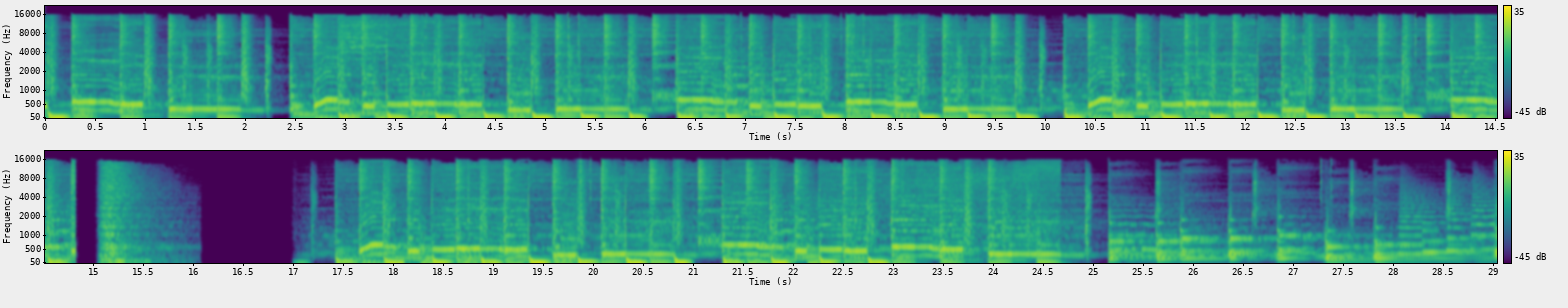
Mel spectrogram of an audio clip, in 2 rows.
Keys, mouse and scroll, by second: 7.0 click, 8.0 click, 8.1-10.4 drag, 11.4 click, 12.6-14.0 drag, 17.8 KP_Divide, 20.0-23.1 drag, 27.3-29.0 drag.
